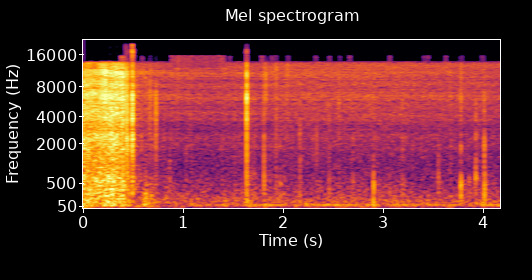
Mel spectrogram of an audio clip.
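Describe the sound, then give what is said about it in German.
A big lighter flares with a brief, loud rush of hissing flame lasting about half a second, followed by faint crackles and scattered small clicks as a cigarette catches. “Ich möchte mal jetzt die Kippe anzünden. Und da baue ich dann so ein ultra fettes Feuerzeug.”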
